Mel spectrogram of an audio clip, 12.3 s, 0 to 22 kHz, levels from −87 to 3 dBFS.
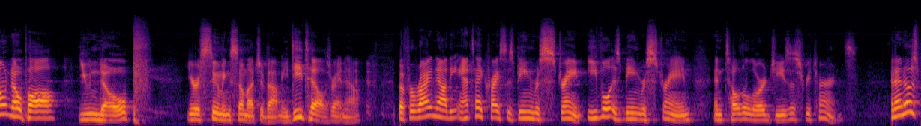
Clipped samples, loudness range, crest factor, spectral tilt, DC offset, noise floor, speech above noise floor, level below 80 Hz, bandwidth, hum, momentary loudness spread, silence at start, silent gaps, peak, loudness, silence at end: under 0.1%; 4 LU; 20 dB; -6 dB/octave; under 0.1%; -55 dBFS; 32 dB; -74 dBFS; 11.5 kHz; none; 13 LU; 0 s; none; -4 dBFS; -23 LUFS; 0 s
